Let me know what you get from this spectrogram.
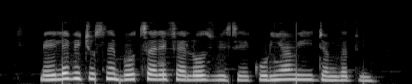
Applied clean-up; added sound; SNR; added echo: neural separator model SepFormer DNS4.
